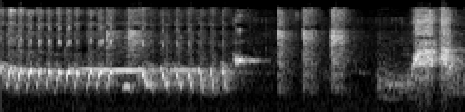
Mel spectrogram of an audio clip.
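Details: Rencetan call of a white-rumped shama, played to stir breeding desire: a rapid, rattling string of repeated notes, about three per second, followed by a thin whistle, separate sharp chips, and a harsh burst.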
